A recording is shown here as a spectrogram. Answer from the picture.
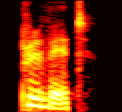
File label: "privet", Indian; Dictionary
